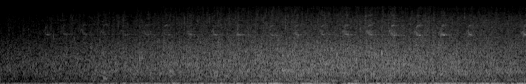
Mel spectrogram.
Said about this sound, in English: The woodland floor is covered in bluebells, and all I can hear is the water rushing by as I make my way up the glen.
